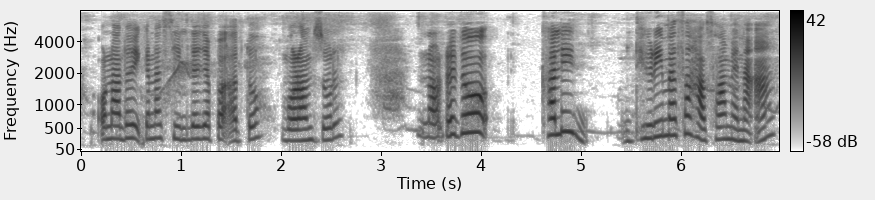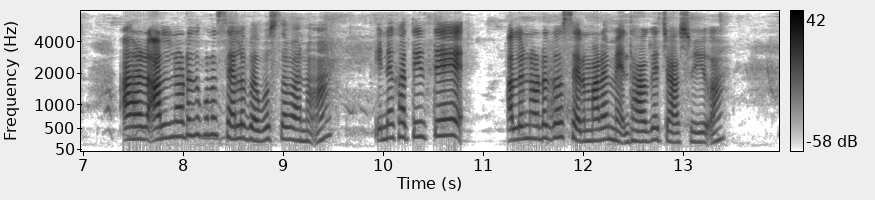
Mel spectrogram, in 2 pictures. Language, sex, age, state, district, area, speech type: Santali, female, 18-30, West Bengal, Jhargram, rural, spontaneous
